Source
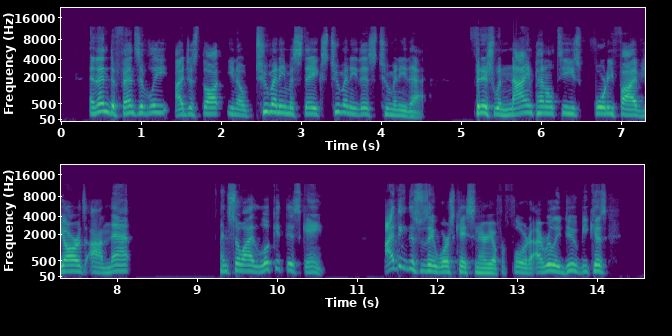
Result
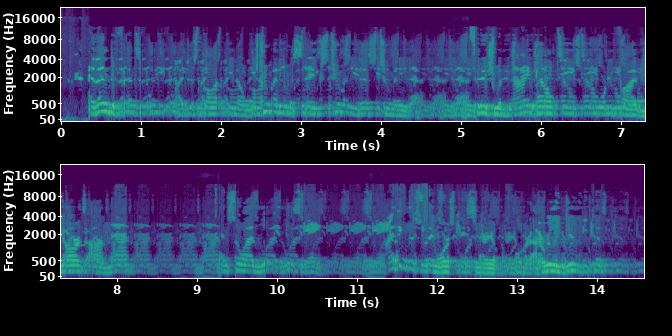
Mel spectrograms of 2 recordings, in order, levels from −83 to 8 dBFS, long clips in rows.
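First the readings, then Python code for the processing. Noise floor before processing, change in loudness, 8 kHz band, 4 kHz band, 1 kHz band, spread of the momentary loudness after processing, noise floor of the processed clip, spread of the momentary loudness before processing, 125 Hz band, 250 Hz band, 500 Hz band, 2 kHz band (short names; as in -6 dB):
-79 dBFS, -0.5 dB, +3.5 dB, +2.0 dB, -4.5 dB, 12 LU, -43 dBFS, 8 LU, +0.5 dB, 0.0 dB, -2.0 dB, +1.0 dB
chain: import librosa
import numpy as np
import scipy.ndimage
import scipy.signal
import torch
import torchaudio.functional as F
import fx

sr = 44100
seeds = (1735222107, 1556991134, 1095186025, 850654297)

p1 = fx.spec_quant(x, sr, step_db=30)
p2 = fx.low_shelf(p1, sr, hz=150.0, db=-9.0)
p3 = fx.hum_notches(p2, sr, base_hz=60, count=10)
p4 = fx.level_steps(p3, sr, step_db=13)
p5 = p3 + (p4 * 10.0 ** (2.5 / 20.0))
p6 = fx.auto_swell(p5, sr, attack_ms=134.0)
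p7 = fx.rotary_switch(p6, sr, hz=7.0, then_hz=0.7, switch_at_s=3.05)
p8 = fx.peak_eq(p7, sr, hz=950.0, db=-7.5, octaves=0.8)
p9 = p8 + fx.echo_feedback(p8, sr, ms=285, feedback_pct=55, wet_db=-14, dry=0)
y = fx.pre_swell(p9, sr, db_per_s=26.0)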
